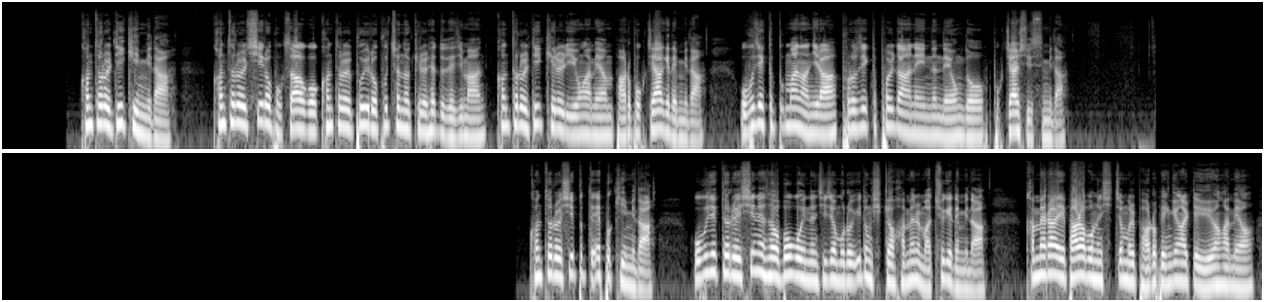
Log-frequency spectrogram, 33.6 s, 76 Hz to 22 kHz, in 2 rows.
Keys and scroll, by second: 3.2 ctrl+c, 4.4 ctrl+v, 8.6 ctrl+d, 12.6 ctrl+d, 14.4 ctrl+d, 20.4 ctrl+d, 25.5 ctrl+shift+f, 31.4 ctrl+shift+f.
